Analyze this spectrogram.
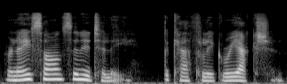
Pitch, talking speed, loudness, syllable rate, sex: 195 Hz, 125 wpm, -16 LUFS, 5.6 syllables/s, female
